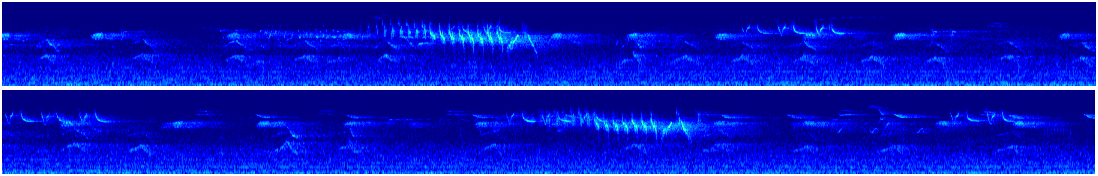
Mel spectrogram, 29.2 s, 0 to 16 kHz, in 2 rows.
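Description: Songbirds singing in woodland: many short chirping notes throughout, and twice a louder rapid trill, about 5 s in and again about 22 s in.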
